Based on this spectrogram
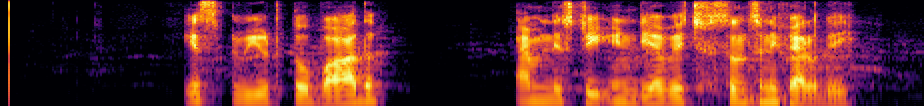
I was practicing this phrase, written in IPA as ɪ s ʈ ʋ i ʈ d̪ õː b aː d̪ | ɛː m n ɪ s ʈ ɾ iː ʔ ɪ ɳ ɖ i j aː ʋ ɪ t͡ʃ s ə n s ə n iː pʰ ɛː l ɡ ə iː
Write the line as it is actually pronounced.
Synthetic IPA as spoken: ɪ s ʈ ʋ iː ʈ t̪ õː b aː d̪ | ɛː m n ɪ s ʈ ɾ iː ʔ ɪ ɳ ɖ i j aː ʋ ɪ t͡ʃ s ə n s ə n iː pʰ ɛː l ɡ ə iː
